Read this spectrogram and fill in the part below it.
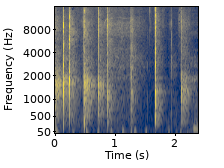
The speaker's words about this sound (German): Applaus.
